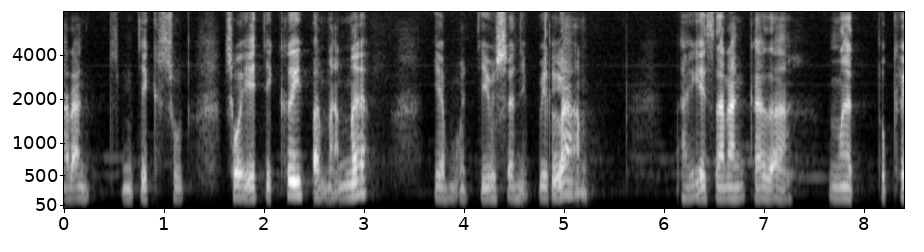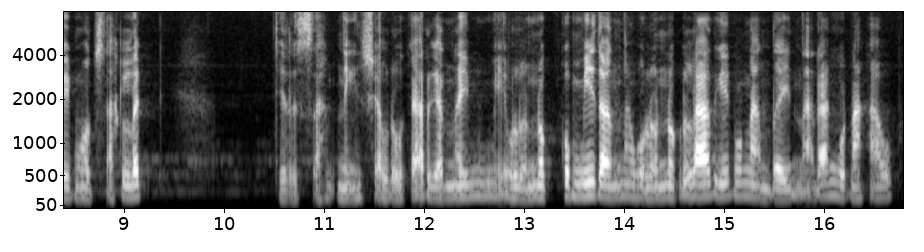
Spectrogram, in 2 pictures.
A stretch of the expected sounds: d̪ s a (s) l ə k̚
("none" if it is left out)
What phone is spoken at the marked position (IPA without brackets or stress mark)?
h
